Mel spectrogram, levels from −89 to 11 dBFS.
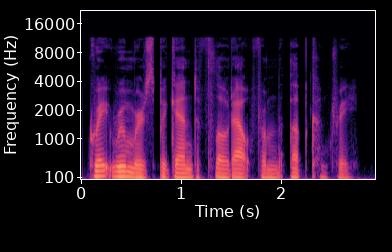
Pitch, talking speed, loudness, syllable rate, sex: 100 Hz, 205 wpm, -19 LUFS, 4.9 syllables/s, male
